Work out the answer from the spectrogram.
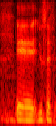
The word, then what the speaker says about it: Yousef: Youssef es filósofo de la Universidad de Girona. ¿Lo dije bien? ¿Lo pronuncié bien?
